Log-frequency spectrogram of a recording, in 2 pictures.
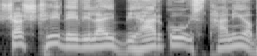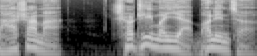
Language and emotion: Nepali, neutral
